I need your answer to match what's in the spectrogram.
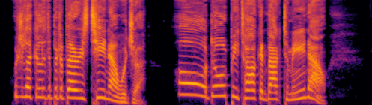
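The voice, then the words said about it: Boston-Irish old grandmother accent. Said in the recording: “weird Boston / old Irish grandmother”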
